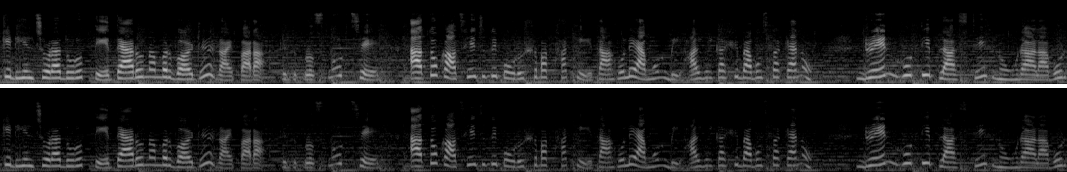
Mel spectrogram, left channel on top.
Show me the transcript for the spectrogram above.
ঢিলছোড়া দূরত্বে 13 নম্বর ওয়ার্ডের রায়পাড়া। কিন্তু প্রশ্ন উঠছে, এত কাছে যদি পৌরসভা থাকে তাহলে এমন বেহাল নিকাশি ব্যবস্থা কেন? ড্রেন ভর্তি প্লাস্টিক, নোংরা আর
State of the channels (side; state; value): right; quieter; 8.1 dB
